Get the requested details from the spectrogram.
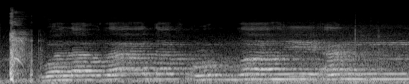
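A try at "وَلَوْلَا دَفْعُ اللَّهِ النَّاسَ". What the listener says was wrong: Daf'ullahin nasa, bukan daf'ullahi an-nasa.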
